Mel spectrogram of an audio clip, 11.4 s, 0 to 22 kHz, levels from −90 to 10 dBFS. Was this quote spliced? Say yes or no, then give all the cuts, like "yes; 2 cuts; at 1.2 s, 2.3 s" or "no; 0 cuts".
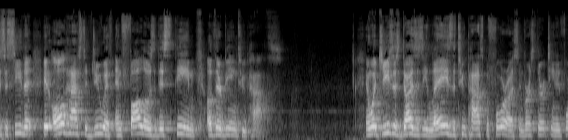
no; 0 cuts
